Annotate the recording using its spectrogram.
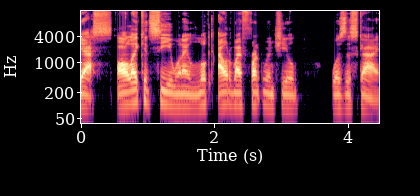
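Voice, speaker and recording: The delivery has an animated tone. The sound is dry and close, with no echo. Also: man. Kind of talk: casual talk to camera. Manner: ranting, animated.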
